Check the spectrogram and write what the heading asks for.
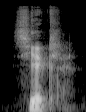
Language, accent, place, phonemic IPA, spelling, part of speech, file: French, France, Lyon, /sjɛkl/, siècles, noun, LL-Q150 (fra)-siècles.wav
- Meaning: plural of siècle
